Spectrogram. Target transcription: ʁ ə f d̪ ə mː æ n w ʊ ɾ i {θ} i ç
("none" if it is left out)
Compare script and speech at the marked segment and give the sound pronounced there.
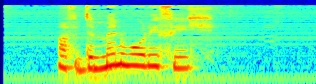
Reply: f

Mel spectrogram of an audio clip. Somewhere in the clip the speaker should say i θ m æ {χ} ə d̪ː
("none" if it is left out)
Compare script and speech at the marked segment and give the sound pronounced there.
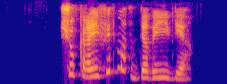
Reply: θ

